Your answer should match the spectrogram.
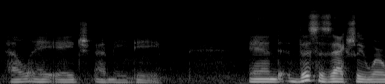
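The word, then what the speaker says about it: למד: And I guess it's pronounced Lamed, Lahmed.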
